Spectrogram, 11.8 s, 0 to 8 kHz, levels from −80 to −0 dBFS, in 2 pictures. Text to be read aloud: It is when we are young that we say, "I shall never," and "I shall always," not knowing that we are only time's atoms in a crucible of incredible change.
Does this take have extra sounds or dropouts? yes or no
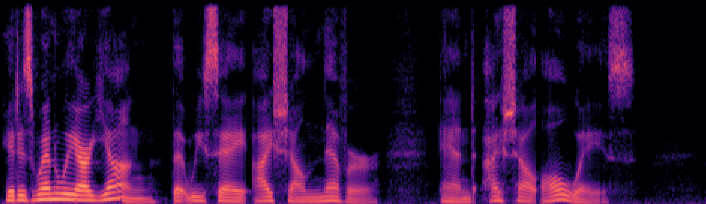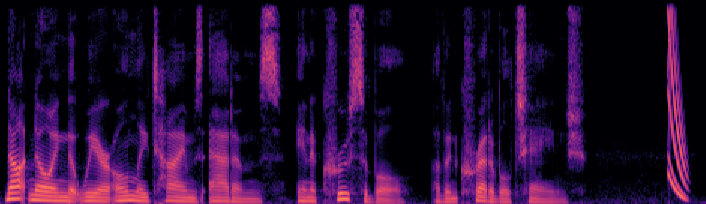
yes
